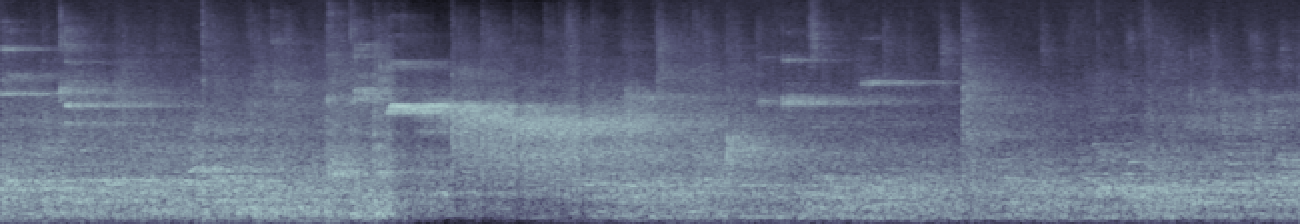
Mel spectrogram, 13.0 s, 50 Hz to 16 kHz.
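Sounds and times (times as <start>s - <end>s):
sports shoes squeaking on court: 0.0s - 1.1s, 2.5s - 4.4s, 7.6s - 9.2s
sports hall background noise: 0.0s - 13.0s.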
